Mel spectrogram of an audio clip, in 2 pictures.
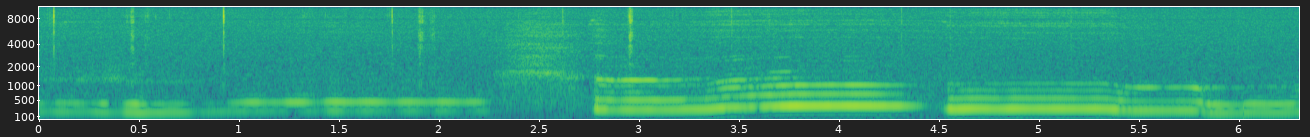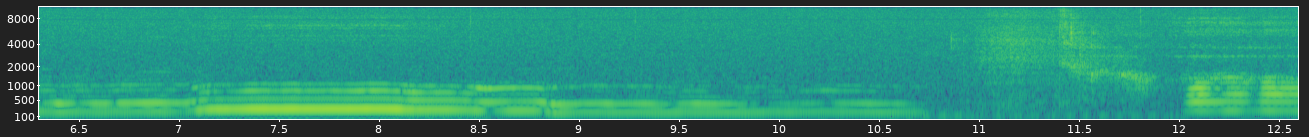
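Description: A man humming a slow wordless tune, holding long notes that slide between pitches, with pauses for breath about three seconds in and near the end. A few faint clicks come in the first second.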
